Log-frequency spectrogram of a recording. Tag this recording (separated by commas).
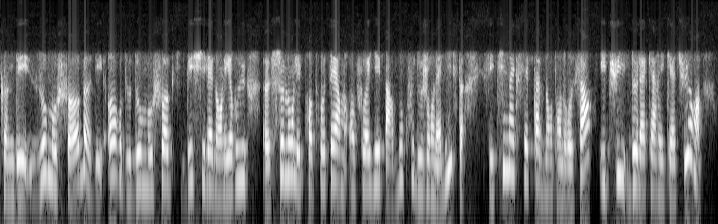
Speech, Radio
